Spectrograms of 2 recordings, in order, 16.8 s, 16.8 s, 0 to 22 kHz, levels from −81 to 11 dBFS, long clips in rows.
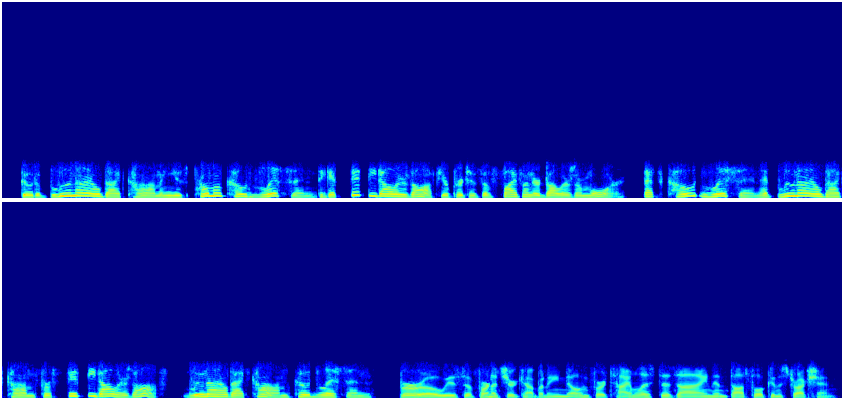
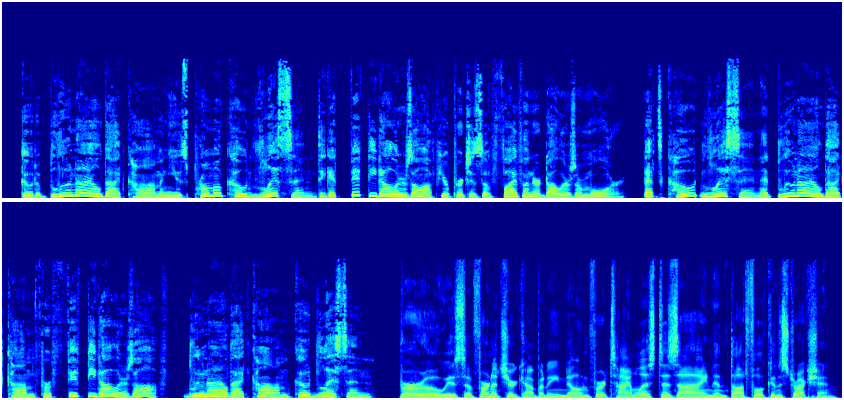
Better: second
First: phone-call audio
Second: none

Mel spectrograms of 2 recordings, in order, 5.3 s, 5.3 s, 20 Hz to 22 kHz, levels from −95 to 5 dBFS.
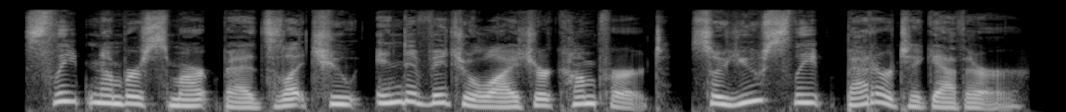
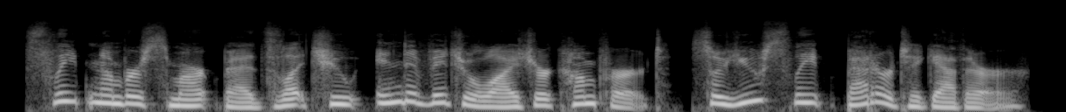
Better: first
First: none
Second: muffled; very; fading above 3.5 kHz

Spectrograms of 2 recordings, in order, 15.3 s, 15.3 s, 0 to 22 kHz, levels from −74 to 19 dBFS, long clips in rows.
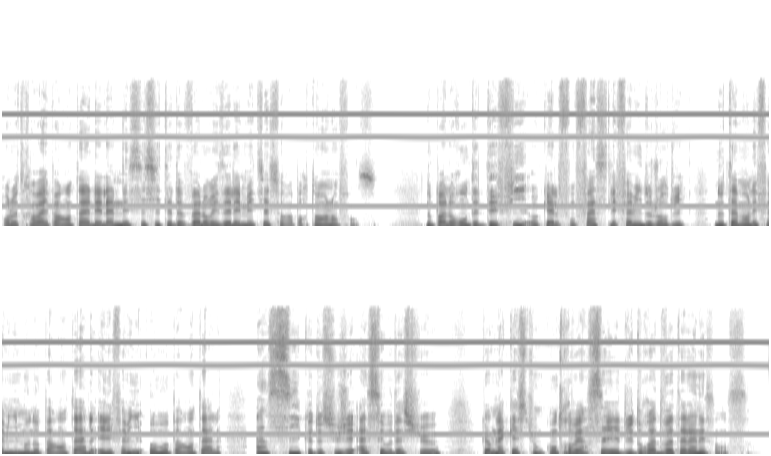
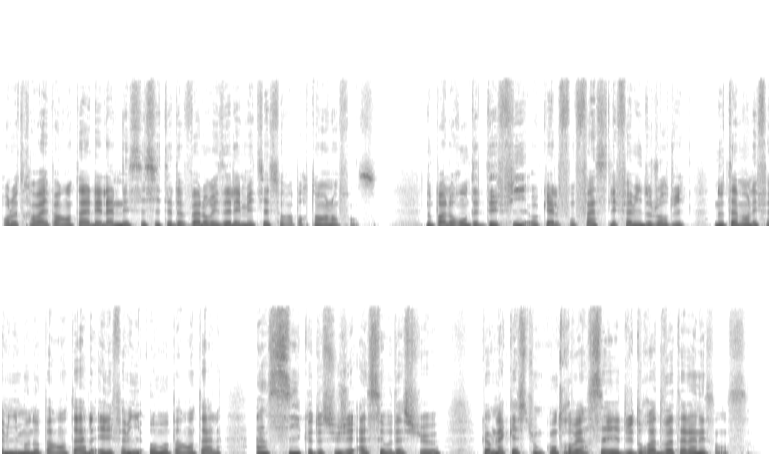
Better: second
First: high-pitched whine; loud; throughout; 11 kHz, 7 dB below the speech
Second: none

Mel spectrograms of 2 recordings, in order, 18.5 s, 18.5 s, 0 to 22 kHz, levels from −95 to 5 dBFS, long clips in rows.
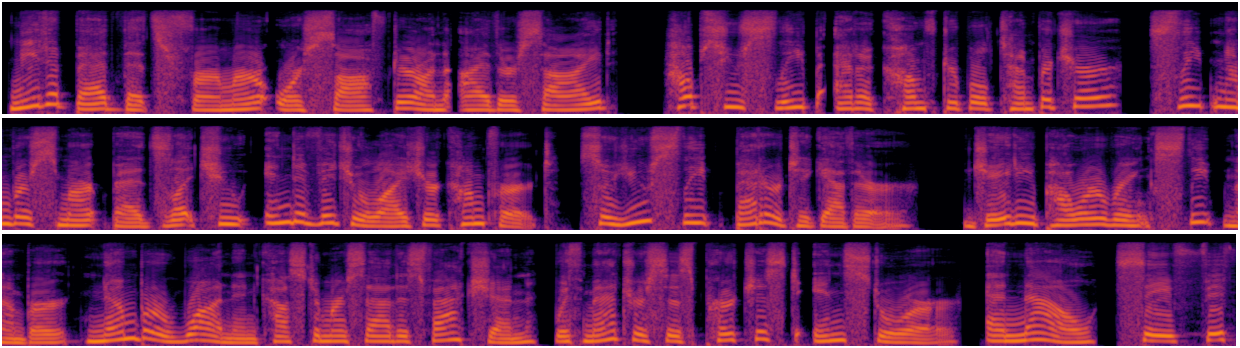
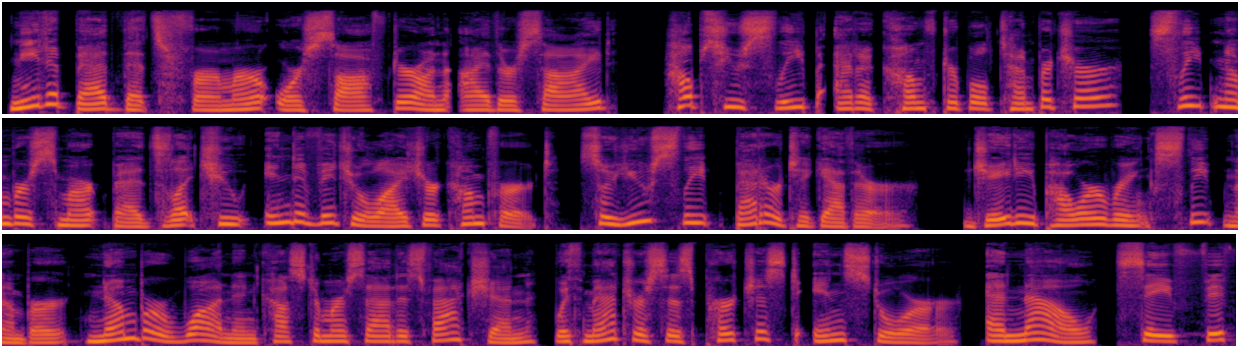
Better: second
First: distortion; slight; 10 dB below the speech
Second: none

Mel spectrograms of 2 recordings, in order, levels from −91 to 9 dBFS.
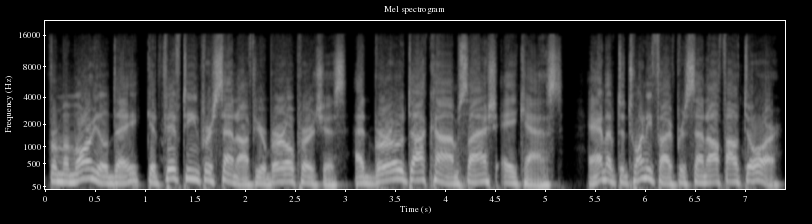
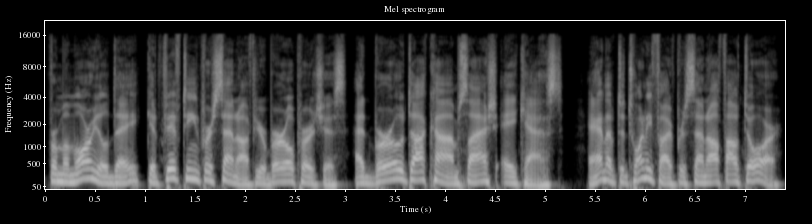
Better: second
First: distortion; slight; 10% of the sound clipped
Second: none

